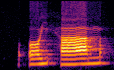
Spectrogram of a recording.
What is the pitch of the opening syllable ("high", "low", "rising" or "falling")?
rising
